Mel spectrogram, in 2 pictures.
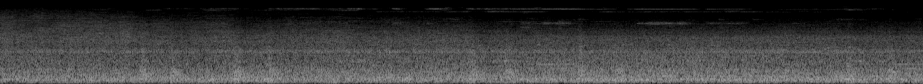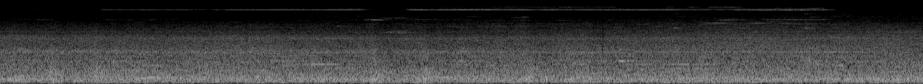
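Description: Coupled E2 and E3 series Shinkansen train rolling slowly into the platform: a steady rumble of wheels and running gear, with faint squeal and a faint high whine from about ten seconds in.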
